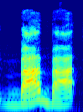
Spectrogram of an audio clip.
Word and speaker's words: baba: So depending on how you're saying it, it could be baba, chin, baba. Emphasis is on the first syllable.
